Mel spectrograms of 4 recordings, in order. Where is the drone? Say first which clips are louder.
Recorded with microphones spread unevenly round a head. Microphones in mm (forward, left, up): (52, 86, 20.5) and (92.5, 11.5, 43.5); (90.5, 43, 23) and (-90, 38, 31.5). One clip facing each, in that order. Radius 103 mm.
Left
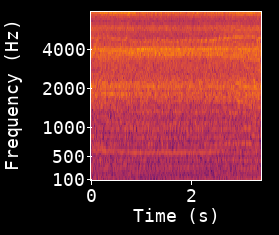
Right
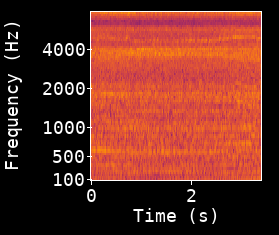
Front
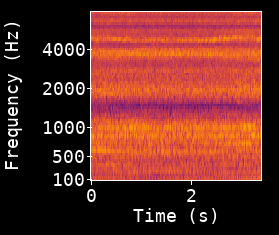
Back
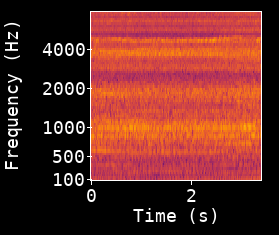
Right 7 dB, front 3 dB; 60° right.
